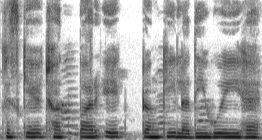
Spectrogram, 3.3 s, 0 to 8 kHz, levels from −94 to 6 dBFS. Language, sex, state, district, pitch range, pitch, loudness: Hindi, female, Jharkhand, Deoghar, 200-210 Hz, 200 Hz, -11 LUFS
